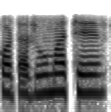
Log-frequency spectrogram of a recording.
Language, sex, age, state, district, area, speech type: Bengali, female, 45-60, West Bengal, Paschim Medinipur, urban, conversation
